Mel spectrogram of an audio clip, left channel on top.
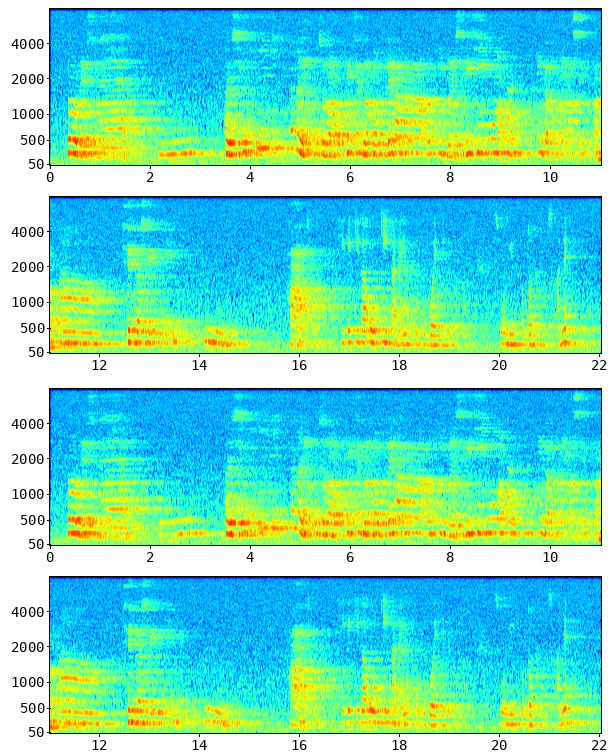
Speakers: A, on the left (about 80°); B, in the centre.
A: そうですね。やっ
B: うーん。
A: ぱり刺激、多分、その、グリフィドのこう、振れ幅が大きい分、刺激も
B: はい。
A: 大きいんだと思いますよ。あの、
B: ああ、
A: 知的な刺激。
B: うん。
A: はい。
B: そう刺激が大きいからよく覚えてるとか、そういうことなんですかね。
